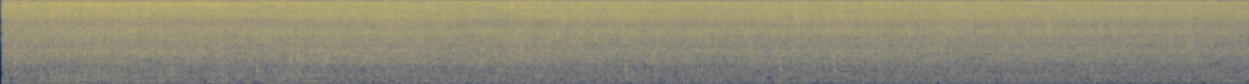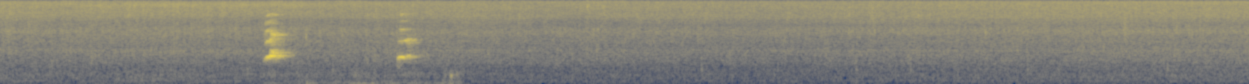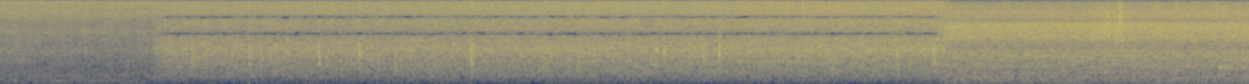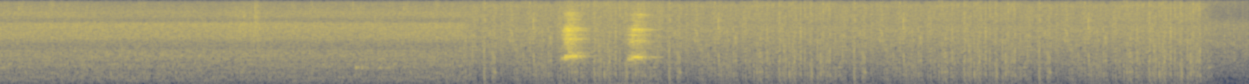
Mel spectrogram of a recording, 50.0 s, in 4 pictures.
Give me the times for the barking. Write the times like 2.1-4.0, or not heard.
15.1-17.1, 43.0-44.1.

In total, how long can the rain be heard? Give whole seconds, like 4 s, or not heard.
50 s.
